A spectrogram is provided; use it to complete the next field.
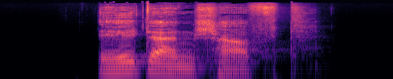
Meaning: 1. parenthood (state of being parents), parenting (process of raising and educating a child) 2. parents (of a school or community as a whole)
- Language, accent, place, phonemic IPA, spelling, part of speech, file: German, Germany, Berlin, /ˈɛltɐnʃaft/, Elternschaft, noun, De-Elternschaft.ogg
